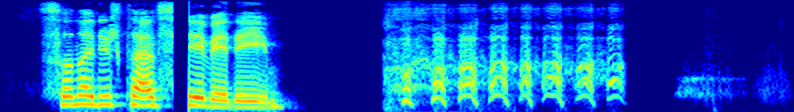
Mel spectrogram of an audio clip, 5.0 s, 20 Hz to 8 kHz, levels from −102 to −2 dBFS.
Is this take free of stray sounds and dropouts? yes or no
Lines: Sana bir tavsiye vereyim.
no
